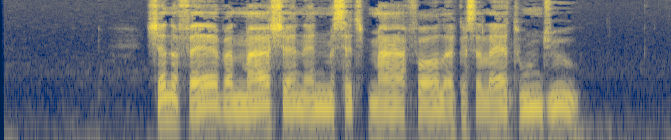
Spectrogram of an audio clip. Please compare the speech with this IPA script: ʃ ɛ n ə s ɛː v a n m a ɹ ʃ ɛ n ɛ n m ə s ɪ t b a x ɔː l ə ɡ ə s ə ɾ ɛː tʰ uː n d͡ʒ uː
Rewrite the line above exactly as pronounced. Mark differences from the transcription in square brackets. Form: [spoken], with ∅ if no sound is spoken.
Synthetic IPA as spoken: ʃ ɛ n ə [f] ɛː v a n m a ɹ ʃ ɛ n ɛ n m ə s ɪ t [m] a [f] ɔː l ə ɡ ə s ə [l] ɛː tʰ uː n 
